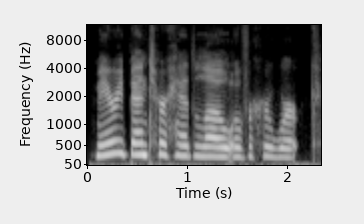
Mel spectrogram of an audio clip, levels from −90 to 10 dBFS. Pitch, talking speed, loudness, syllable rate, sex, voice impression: 245 Hz, 205 wpm, -14 LUFS, 4.6 syllables/s, female, feminine, adult-like, slightly relaxed, slightly bright, soft, muffled, intellectual, friendly, elegant, kind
